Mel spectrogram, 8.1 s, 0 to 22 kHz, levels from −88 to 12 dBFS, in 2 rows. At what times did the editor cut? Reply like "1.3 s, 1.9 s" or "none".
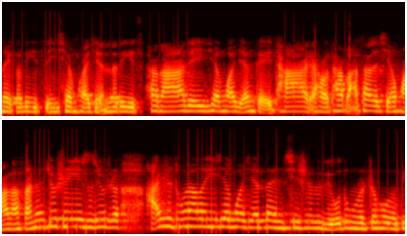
1.4 s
